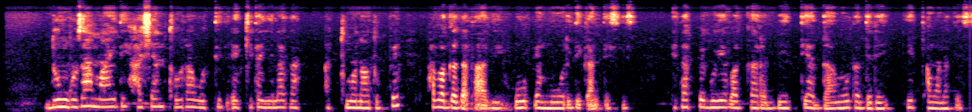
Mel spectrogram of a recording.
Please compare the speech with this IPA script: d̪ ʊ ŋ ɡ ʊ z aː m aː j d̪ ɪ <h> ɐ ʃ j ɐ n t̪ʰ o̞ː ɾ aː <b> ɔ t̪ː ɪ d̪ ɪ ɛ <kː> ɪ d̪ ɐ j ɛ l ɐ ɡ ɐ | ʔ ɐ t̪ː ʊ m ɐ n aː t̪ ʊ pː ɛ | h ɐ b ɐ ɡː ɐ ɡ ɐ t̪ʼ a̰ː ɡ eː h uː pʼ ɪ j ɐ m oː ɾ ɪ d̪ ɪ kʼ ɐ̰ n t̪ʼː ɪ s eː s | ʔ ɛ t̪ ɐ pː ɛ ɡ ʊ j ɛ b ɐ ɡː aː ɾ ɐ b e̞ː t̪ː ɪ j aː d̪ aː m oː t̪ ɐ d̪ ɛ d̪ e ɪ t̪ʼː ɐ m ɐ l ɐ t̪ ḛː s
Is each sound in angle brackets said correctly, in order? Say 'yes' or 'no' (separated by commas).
yes, no, yes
